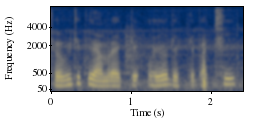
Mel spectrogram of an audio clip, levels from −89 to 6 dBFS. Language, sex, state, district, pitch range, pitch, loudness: Bengali, male, West Bengal, Cooch Behar, 130-160 Hz, 135 Hz, -24 LUFS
